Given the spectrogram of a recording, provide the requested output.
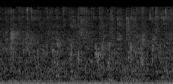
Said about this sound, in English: illuminated in the wild reflections of light from the two vanities in the room, the bathtub, two thirds filled with water seeping lazily from the spout.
